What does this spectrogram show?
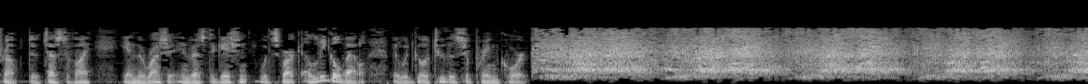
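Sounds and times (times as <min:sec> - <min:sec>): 
speech: 0:00.0 - 0:05.8
enthusiastic rally crowd cheering: 0:05.3 - 0:10.8.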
